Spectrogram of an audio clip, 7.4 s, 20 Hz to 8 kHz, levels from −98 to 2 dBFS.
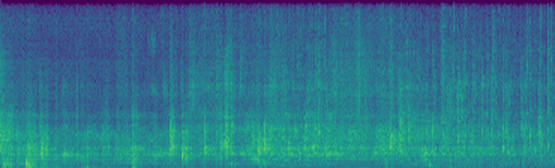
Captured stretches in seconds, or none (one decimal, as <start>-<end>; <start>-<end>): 3.7-4.4; 5.3-7.4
